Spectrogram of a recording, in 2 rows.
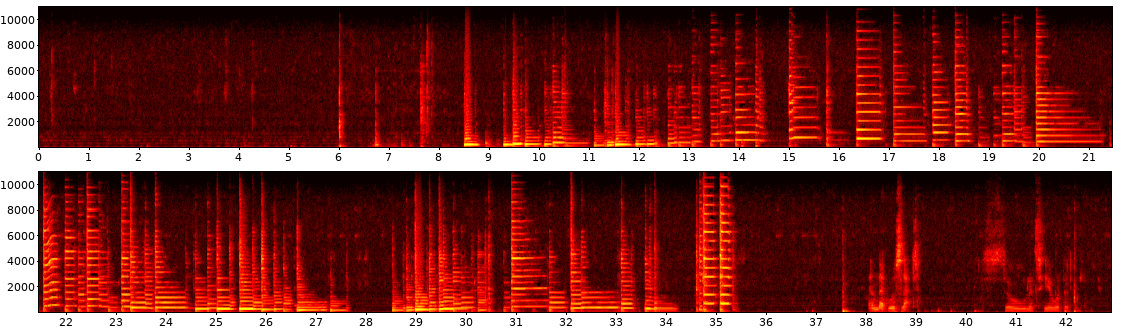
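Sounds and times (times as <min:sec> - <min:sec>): guitar single-note riff: 0:08.5 - 0:21.3, 0:21.9 - 0:27.6, 0:28.5 - 0:35.4.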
